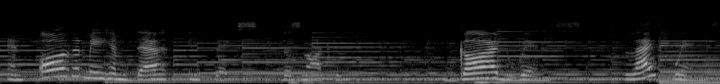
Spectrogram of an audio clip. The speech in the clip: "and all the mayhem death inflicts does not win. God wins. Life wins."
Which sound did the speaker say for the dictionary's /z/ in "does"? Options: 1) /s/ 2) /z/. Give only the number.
2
